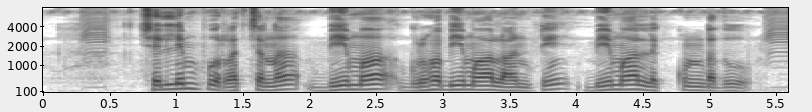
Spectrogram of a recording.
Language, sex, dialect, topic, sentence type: Telugu, male, Southern, banking, statement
